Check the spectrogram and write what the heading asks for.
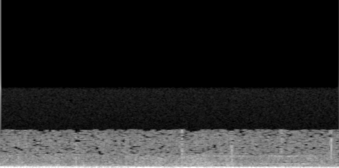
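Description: car approaching

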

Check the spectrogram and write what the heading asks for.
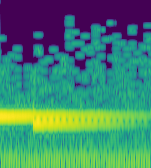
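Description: doorbell ringing

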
